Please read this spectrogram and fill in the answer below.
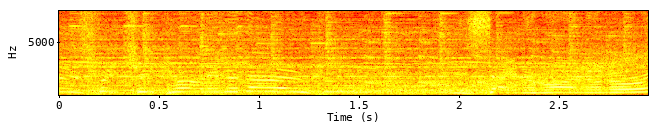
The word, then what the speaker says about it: Minogue: It's Kylie Minogue.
